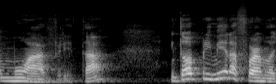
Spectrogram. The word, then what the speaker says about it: Moivre: primeira fórmula de moivre se escreve moivre mas se pronuncia moavile tá então a primeira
